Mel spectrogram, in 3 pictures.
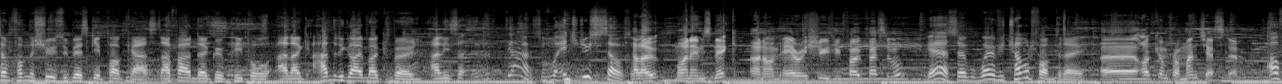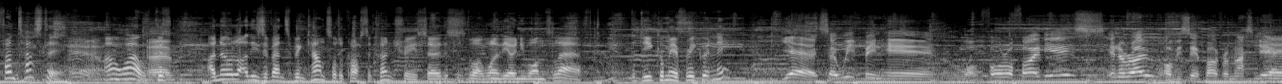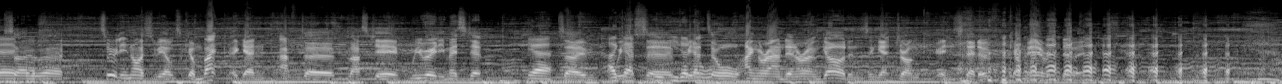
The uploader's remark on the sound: Shrewsbury Folk Festival 2021. Had the privilege of walking around with a mic for the day. The aim was to try and sample the festival via a podcast.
